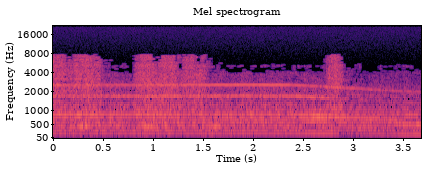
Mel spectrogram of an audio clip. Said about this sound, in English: Now, I'll put on a spool of defectively insulated wire. Mm-hmm. There. Hey, what's that? Well, each time there's a break in the insulation, this buzzer sounds off.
